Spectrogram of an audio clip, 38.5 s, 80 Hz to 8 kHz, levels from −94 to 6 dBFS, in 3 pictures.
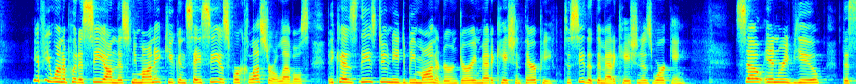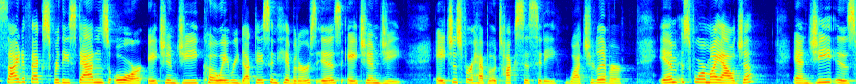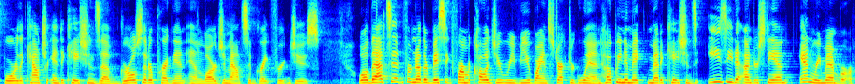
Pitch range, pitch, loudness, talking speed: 220-270 Hz, 245 Hz, -20 LUFS, 155 wpm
